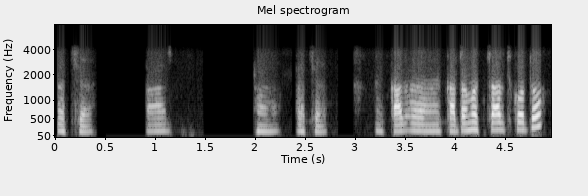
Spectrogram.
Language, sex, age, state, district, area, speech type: Bengali, male, 18-30, West Bengal, Purba Medinipur, rural, conversation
